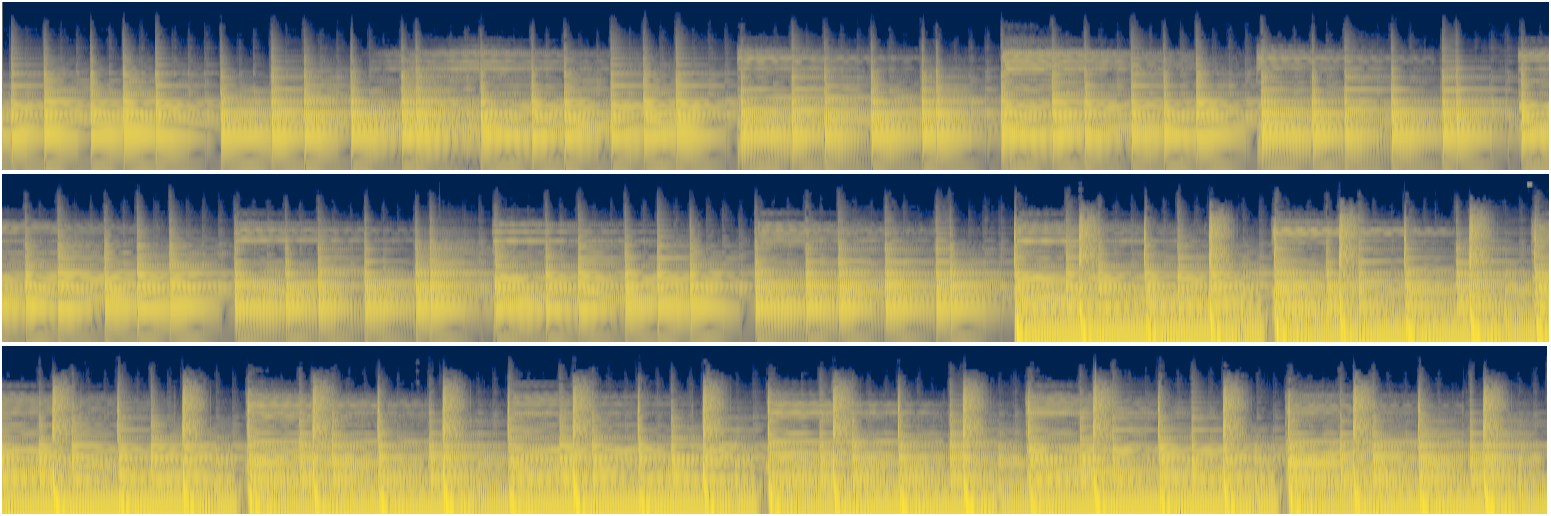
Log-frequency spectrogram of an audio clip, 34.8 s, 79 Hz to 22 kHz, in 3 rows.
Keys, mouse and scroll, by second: 0.4 click, 1.4 click, 3.3 click, 6.1 click, 8.5 click, 14.1 click, 15.7 click, 16.7 click, 19.8 click, 22.1 click, 23.5 click, 24.2 t, 25.9 click, 27.5 click, 28.0 0, 28.7 Return, 30.0 click, 30.2-31.1 typing, 32.9 click, 33.1-34.0 typing, 34.2 Return.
